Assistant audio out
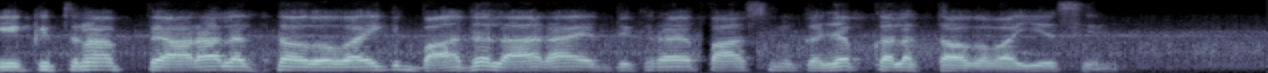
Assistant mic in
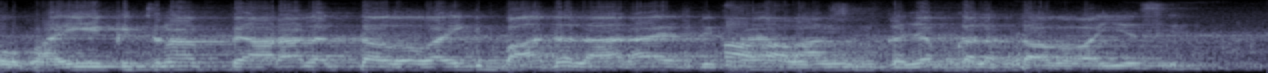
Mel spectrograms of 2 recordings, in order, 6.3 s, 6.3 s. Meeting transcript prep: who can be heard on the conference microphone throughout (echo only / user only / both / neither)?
both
